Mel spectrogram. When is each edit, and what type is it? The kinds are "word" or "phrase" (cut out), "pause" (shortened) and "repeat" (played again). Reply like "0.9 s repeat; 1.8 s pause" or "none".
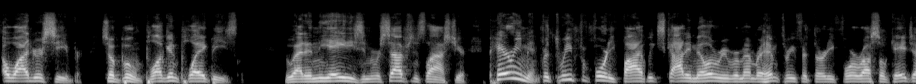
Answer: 2.1 s word; 5.4 s word; 6.4 s word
